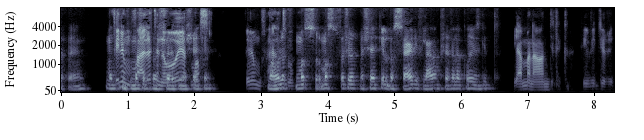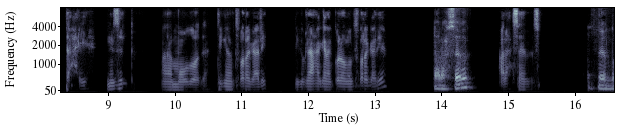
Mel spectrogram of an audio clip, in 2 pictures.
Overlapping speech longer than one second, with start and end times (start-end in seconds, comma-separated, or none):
0.8-2.3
